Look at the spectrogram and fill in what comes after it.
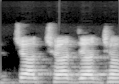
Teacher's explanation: जीभ जो है तालु से छू रही है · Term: तालव्य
